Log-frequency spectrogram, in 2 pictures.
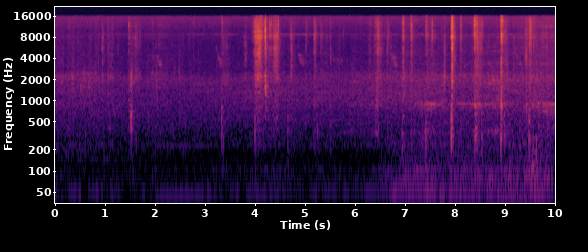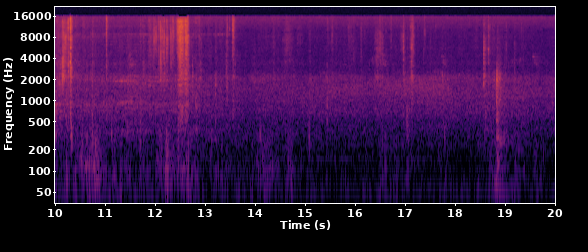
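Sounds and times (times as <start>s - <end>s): footsteps on paving stones: 3.2s - 5.7s, 6.3s - 17.3s
low rumble: 6.5s - 11.9s.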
